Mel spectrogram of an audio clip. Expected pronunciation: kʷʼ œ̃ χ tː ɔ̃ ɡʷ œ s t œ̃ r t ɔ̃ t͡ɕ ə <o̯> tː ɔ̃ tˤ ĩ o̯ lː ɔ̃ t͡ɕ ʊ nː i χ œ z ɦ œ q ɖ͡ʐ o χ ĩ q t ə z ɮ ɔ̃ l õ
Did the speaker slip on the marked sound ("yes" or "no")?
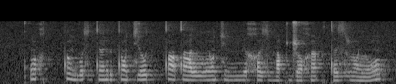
no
